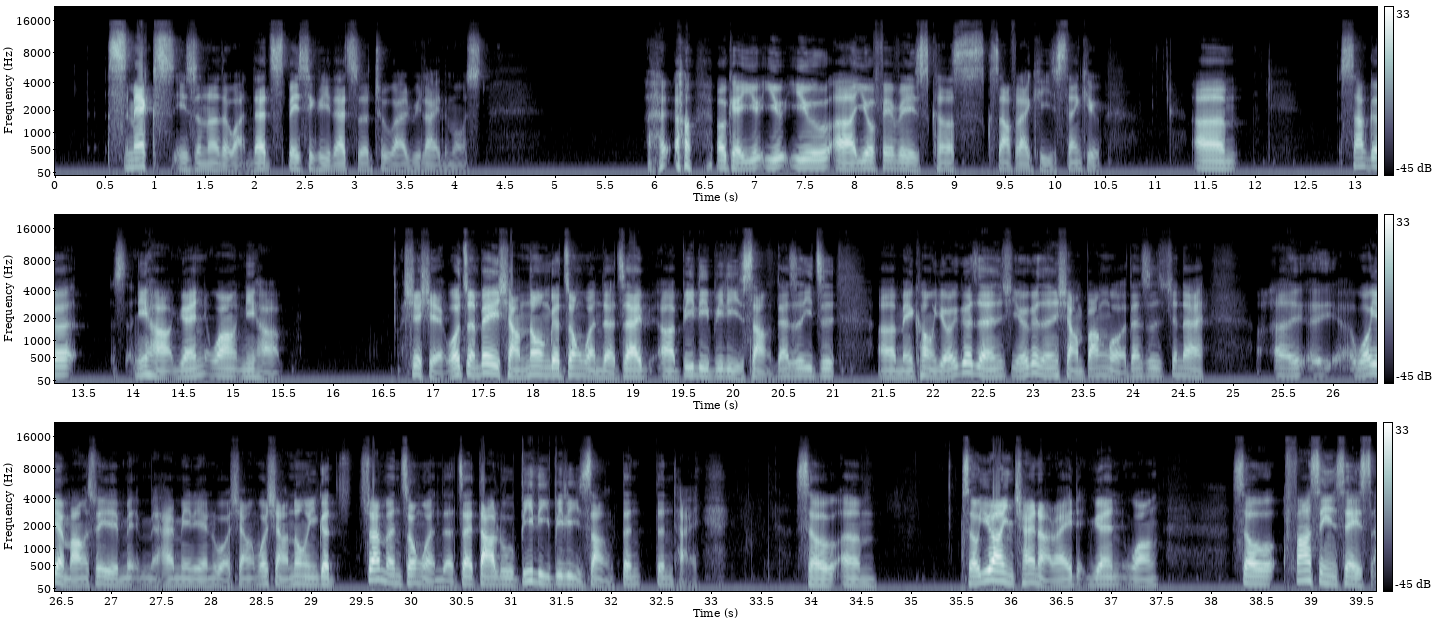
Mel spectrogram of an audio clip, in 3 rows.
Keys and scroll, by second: 0.0-1.7 typing.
